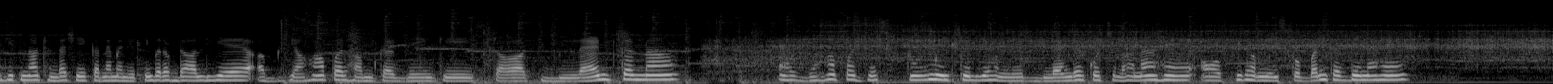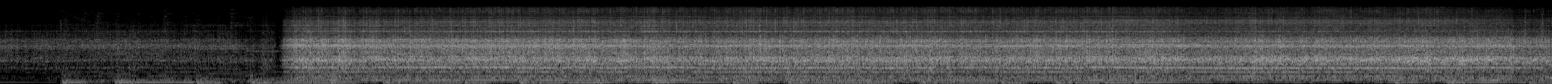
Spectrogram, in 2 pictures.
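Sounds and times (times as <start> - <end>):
blender motor whining: 6.3 - 31.0.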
